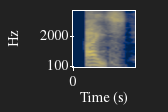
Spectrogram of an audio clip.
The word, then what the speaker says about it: ICE: de la Agencia Federal conocida como ICE AIS, se pronuncia que es inmigración y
